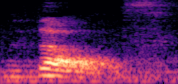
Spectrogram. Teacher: la S se pronuncia como una Z y la E al final es muda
